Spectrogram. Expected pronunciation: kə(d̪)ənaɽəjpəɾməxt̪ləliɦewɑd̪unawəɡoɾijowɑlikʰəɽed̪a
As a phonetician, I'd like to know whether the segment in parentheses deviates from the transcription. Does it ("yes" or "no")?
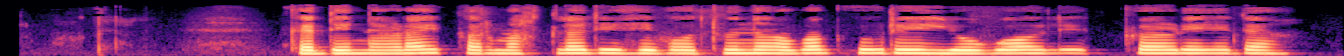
no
